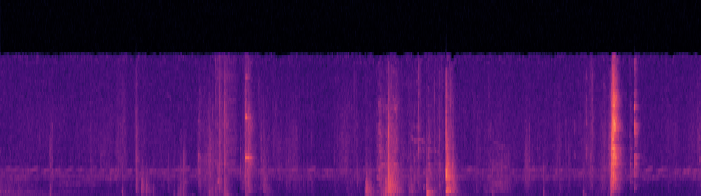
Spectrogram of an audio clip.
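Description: Quiet room with a few soft knocks and rustles of someone handling things. There is a cluster of them about halfway through and one sharper knock near the end.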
